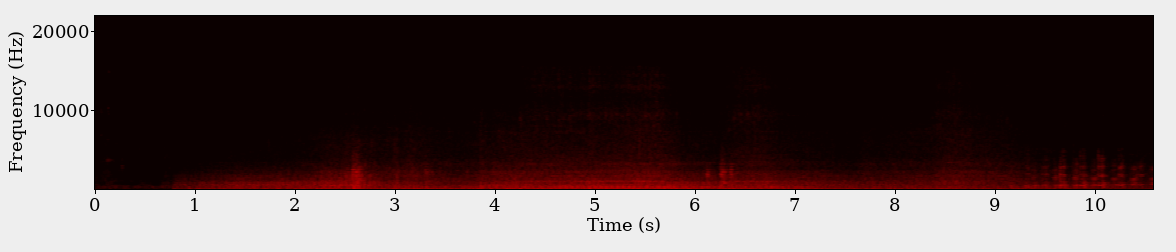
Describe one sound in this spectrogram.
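A car engine rumbles past on a street.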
